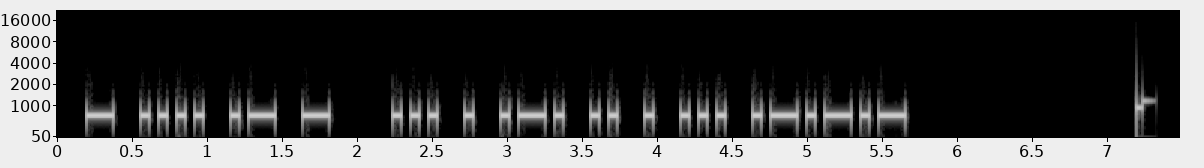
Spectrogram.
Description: Morse code, heard as a keyed tone, about 20 wpm, 700 Hz. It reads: THAT SERIES.
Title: Sentences from Top 1000 Words - Review Part 5 - 20wpm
